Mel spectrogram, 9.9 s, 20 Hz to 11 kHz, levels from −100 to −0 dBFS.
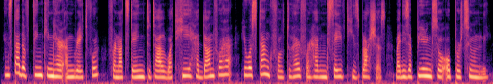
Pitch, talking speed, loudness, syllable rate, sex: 230 Hz, 180 wpm, -17 LUFS, 5.0 syllables/s, female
